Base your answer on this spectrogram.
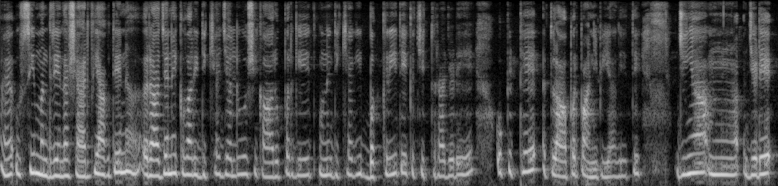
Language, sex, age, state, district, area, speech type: Dogri, female, 18-30, Jammu and Kashmir, Udhampur, rural, spontaneous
